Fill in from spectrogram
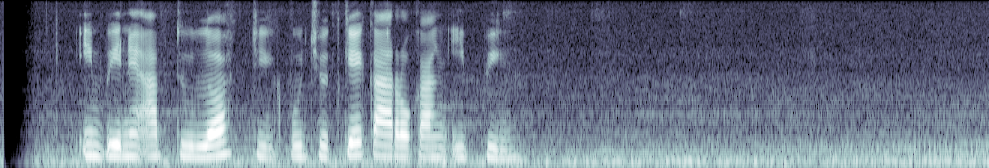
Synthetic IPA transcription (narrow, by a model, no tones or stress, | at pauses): ʔimpineʔab̚d̪̥ṳlɔhd̪̥i̤pud̥ʒ̥ṳt̪̚kekaɾokaŋʔib̥ɪ̤ŋ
